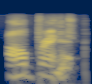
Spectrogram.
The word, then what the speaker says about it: Ulbrich: Ulbrich? Ulbrich.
